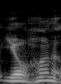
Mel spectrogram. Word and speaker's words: Johanna: Joan or johanah oh Johanna like in at Bob Bobby Mackey's mus it's spelled j o h a nna pronounce it how you will but I'm going to call her Johanna joh Johanna Barnes a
